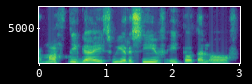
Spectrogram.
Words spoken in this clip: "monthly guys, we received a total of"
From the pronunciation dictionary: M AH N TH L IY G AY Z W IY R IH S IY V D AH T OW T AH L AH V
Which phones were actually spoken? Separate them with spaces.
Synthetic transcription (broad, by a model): M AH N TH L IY G AY S W IY R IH S IY V AH T OW T AH L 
